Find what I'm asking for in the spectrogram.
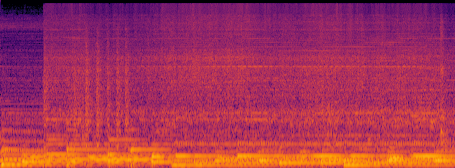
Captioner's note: power tools in background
